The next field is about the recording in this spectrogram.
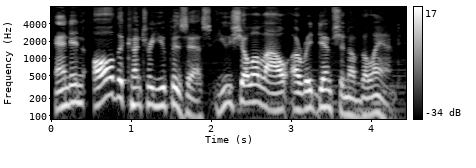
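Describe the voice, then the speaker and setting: A man reading scripture aloud in a measured, declamatory manner. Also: medium pitch, sing-song. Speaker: scripture reader. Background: music.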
